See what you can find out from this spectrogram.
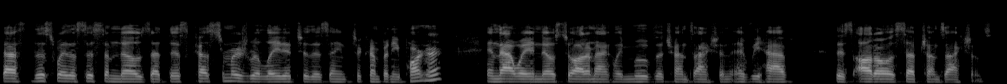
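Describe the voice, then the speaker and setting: A man presenting a casual software demo, explaining each step informally as he clicks through. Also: medium pitch, little pitch movement, a little fast, no room sound, lo-fi sound. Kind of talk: casual screen-share software walkthrough.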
